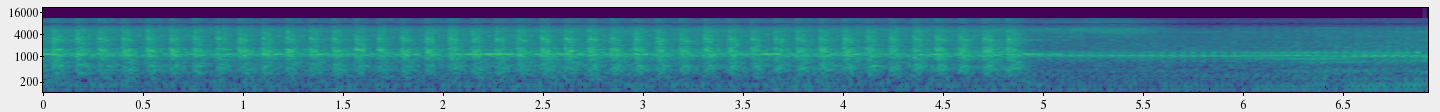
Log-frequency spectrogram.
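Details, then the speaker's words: Chevrolet 4.3 V6 in a Land Rover Series II 109, not run for years, cylinders loaded with oil, fuel poured into each bank: even cranking about three beats a second for five seconds, never catches; owner suspects fouled plugs or timing; distributor found wired backwards. "So I may have fouled the plugs really bad right off the bat. But anyway, timing may be off too."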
